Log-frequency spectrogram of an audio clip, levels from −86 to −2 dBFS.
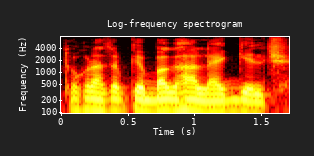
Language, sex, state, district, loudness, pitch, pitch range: Maithili, male, Bihar, Saharsa, -16 LUFS, 105 Hz, 100-110 Hz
